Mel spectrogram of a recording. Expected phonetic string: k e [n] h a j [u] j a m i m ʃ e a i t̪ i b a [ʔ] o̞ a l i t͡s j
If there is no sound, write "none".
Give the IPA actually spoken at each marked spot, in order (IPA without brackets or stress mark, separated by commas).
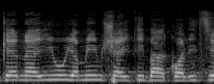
n, u, k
